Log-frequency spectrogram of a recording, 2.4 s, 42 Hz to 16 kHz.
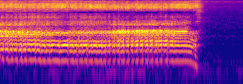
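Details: Rather hearty snore from a Pomeranian called Sam-chan, 31 July 2015: one steady, harsh, buzzing drone lasting about two seconds that sags in pitch at the end before cutting off into near silence.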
